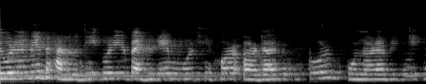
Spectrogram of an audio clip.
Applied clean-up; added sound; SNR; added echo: neural mask model DeepFilterNet 3.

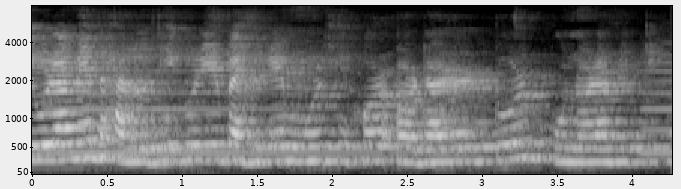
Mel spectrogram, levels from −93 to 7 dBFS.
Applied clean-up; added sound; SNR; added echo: none; Wind instrument, woodwind instrument; 18 dB; reverberation time 1.1 s.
